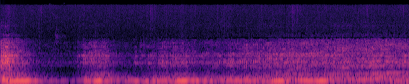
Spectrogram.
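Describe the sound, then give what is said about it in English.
Low, heavy engine rumble of a large vehicle getting under way, a deep droning pulse that swells and eases in a steady, uneven rhythm. “I shoved the brute into gear, and we were on our way.”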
